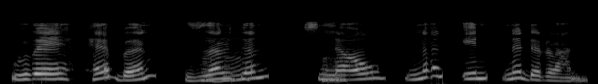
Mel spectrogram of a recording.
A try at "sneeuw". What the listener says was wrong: Bukan snow, snow itu Inggris tapi ini baca susah ini, paling susah. Sneeuw. Coba kita baca semua sneeuw. Sneeuw. Ya, ini agak sulit. Bunyi gitu ya, dikombinasi itu jarang yang bisa diucapkan seperti how. Sneeuw bukan snow.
